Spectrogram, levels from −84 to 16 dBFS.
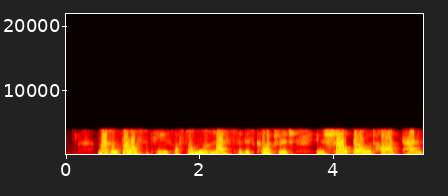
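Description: G.726 ADPCM runs from the start of this speech clip to the end. Each sample is sent as a coarse difference from an adaptive prediction, and with so few bits per step the quantisation error is plainly audible. It comes through as a harsh, rasping hiss that rises and falls with the speech level, a texture that fits 24 kbit/s coding. Nothing above 3.8 kHz survives, so the sound is narrow and telephone-like.

Integer overflow strikes at 0.54–1.04 s, 1.86–1.88 s, 2.27–2.36 s (just before "for this"), 2.96–3.28 s (just after "for this"), and 3.92–5.22 s. Loud peaks exceed the integer limit by about 1 to 5 dB and, instead of being held at the limit, wrap around to the opposite extreme. Each wrap is a full-scale jump, heard as violent, sharp cracks on the loudest moments, far harsher than ordinary clipping.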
